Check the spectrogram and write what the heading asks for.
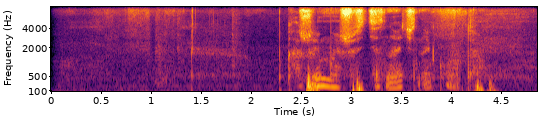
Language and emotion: Russian, sad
